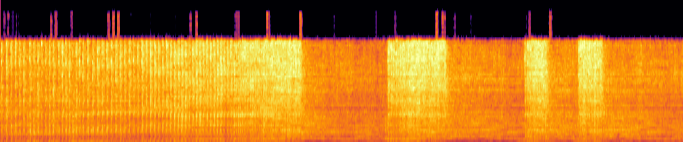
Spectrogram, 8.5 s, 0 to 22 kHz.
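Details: 1986 Yamaha YSR 50 two-stroke, bump-started after refitting the carburetor and priming with premix: a crisp buzzy note climbs and drops cleanly with throttle blips, no misfire, running healthy.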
